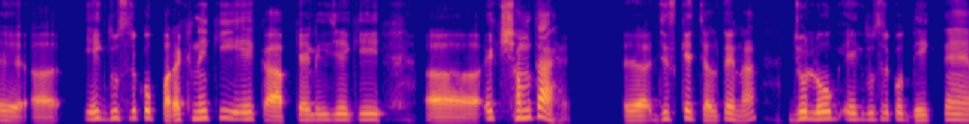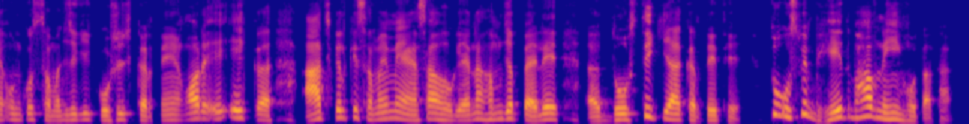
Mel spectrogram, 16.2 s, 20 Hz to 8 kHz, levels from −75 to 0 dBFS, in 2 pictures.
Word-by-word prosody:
ए 120 -2 -1
अ, 100 -1 -2 0.3
एक-दूसरे 175 +2 0
को 185 - +5
परख़ने 170 +7 +3
की 180 -1 -6
एक 160 - -6
आप 115 -2 +5
कह 130 - +1
लीजिए 135 +1 -3
कि 145 0 -1 0.4
अ, 100 -2 +2
एक 175 - +1
क्षमता 180 +2 +5
है। - - -12 0.5
अ, 120 0 +3
जिसके 165 +2 -1
चलते 120 +1 -1
ना 120 -1 -3 0.3
जो 165 +6 +2
लोग 160 +1 +2
एक-दूसरे 155 +1 -3
को 155 - -4
देखते 125 +3 -5
हैं 135 -2 0
उनको 145 +2 -7
समझने 125 -1 -4
की 145 +2 -7
कोशिश 140 +1 -4
करते 125 - -2
हैं 130 0 -4
और 155 +5 +3
ए 165 - -4
एक 180 -6 -6 0.4
आजकल 190 +3 +5
के 195 - 0
समय 150 0 +1
में 170 -1 -2
ऐसा 130 +2 +3
हो 135 -4 +1
गया 125 - -1
है 125 - -1
ना 155 - -1
हम 150 +1 -5
जब 170 0 +1
पहले 145 +6 +4 0.3
अ, - - +1
दोस्ती 140 - 0
किया 170 -6 +4
करते 125 -1 -2
थे, - - -7
तो 265 - -6
उसमें 255 +6 +2
भेदभाव 195 +5 +3
नहीं 155 -2 0
होता 115 -7 -4
था। - - -14
145 Hz, 210 wpm, -23 LUFS, 125-170 Hz, 0.5 s, को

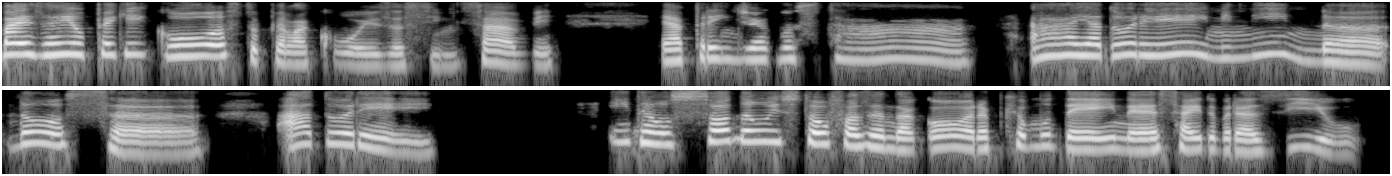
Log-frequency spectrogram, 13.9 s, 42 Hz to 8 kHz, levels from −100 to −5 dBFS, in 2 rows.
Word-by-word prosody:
Mas 305 -1 +8
aí 300 +1 +5
eu 305 - +2
peguei 305 0 -2
gosto 275 -3 +3
pela 175 -3 -1
coisa, 155 -2 -7
assim, 150 -1 -14
sabe. 165 -3 -2 0.5
Eh, 205 - +1
aprendi 225 +1 -1
a - - 0
gostar. 220 -3 -8 0.3
Ai, 290 +2 +2
adorei. 295 +2 0
Menina, 240 - -3
nossa, 165 - -1 0.4
adorei! 235 - 0 0.9
Então, 310 -3 +2
só 320 +4 +4
não 325 -1 +2
estou 315 -3 +3
fazendo 235 -6 +2
agora, 210 +2 +2
porque 255 - -17
eu - - -1
mudei, 205 -5 +2
né, 185 -1 +4
saí 195 -1 +1
do 205 - -4
Brasil, 180 - -3
225 Hz, 135 wpm, -23 LUFS, 185-280 Hz, 0.9 s, Mas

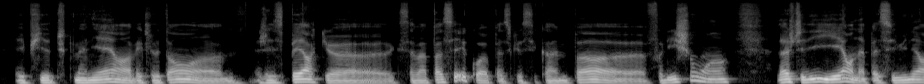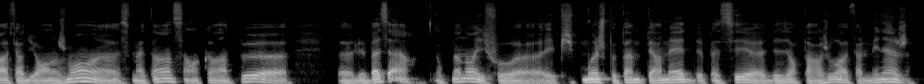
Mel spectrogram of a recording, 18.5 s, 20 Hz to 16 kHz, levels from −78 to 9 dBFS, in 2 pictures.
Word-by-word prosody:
et 90 - -1
puis 95 +3 0
toute - - -15
manière 105 +5 +4
avec 90 -2 0
le 90 -1 0
temps, 105 -7 +2
heu, 80 -1 -4 0.2
j'espère 115 +7 +2
que, 110 - -5 0.6
heu, 80 - -8
que 80 - -22
ça - - -9
va 90 0 -1
passer 110 +5 0
quoi, 95 -2 -2
parce 80 -2 -7
que 85 - -8
c'est 80 - -15
quand 90 - -6
même 85 0 -1
pas, 90 -6 0
heu, - - -10
folichon, 120 - -1
hein. 120 +1 -1 0.5
Là, 120 +2 +5
je 120 - -1
t'ai 110 - +2
dit 120 - +6
hier, 125 +2 +7
on 110 - +3
a 80 - -1
passé 90 +2 -3
une 105 +3 +3
heure 115 -1 +2
à 95 - 0
faire 95 +1 -2
du 95 - -2
rangement, 115 - +1
heu, 85 -4 -2
ce 80 +2 -10
matin, 120 +11 0
c'est 125 - -11
encore 80 +5 -4
un 85 - -1
peu, 130 +10 -1
heu 90 -6 -1 0.5
heu 90 -1 -1
le 90 +1 -1
bazar. 120 -2 +1 0.2
Donc, 90 -1 -7
non, 125 - 0
non, 140 -1 +2
il 105 -7 +2
faut, 90 +1 -2
heu, 85 +1 -3
et 90 - -2
puis - - -14
ch 95 - -15
moi, 120 +3 +6
je 120 - -5
peux - - -3
pas 110 -1 0
me 115 - +2
permettre 105 +3 +1
de 85 - -4
passer, 90 +6 -3
heu, 95 -6 +1
2 100 +2 -1
heures 100 -2 -3
par 90 -1 -3
jour, 120 +4 0
à 100 - -2
faire 85 -2 -7
le 90 - -4
ménage. 115 -4 0
95 Hz, 245 wpm, -18 LUFS, 90-120 Hz, 0.6 s, hier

